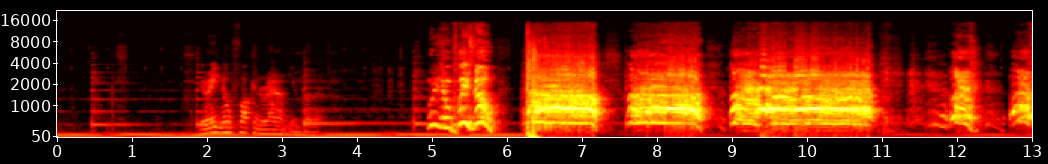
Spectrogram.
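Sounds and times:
man screaming in pain: 0:06.3 - 0:11.0, 0:11.8 - 0:13.0.

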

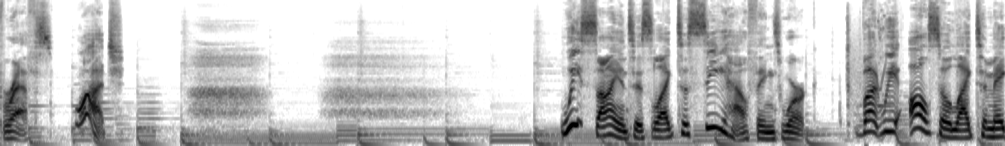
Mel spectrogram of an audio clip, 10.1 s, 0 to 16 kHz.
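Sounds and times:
woman breathing deeply: 0:01.8 - 0:05.0.

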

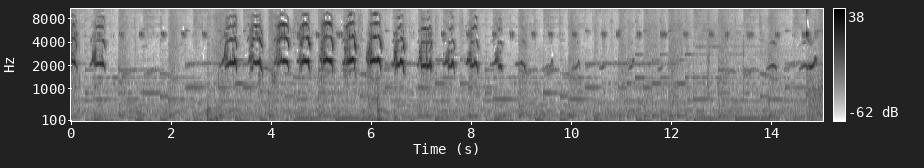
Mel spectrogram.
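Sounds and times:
background music: 0:00.0 - 0:15.0
peachick peeping: 0:00.0 - 0:15.0.

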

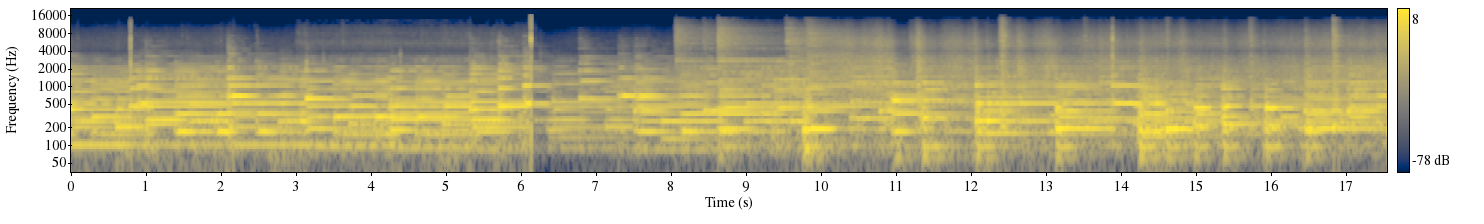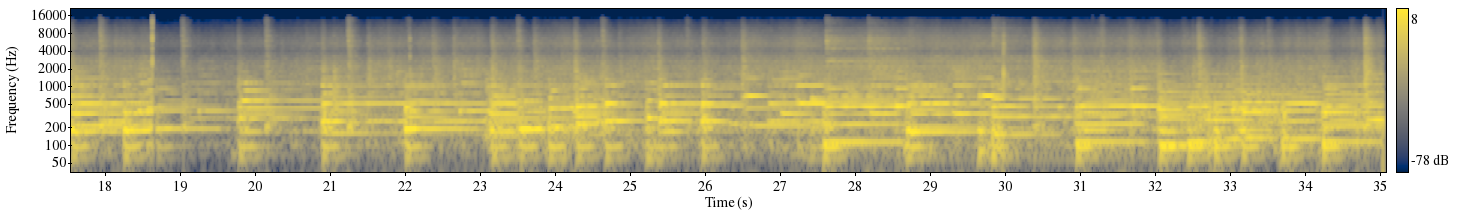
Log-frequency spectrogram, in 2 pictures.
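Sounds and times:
acoustic piano: 0:00.0 - 0:35.0
drum kit with cymbals: 0:08.0 - 0:35.0
pizzicato double bass: 0:08.2 - 0:35.0.

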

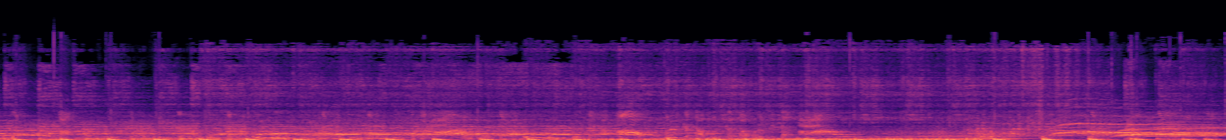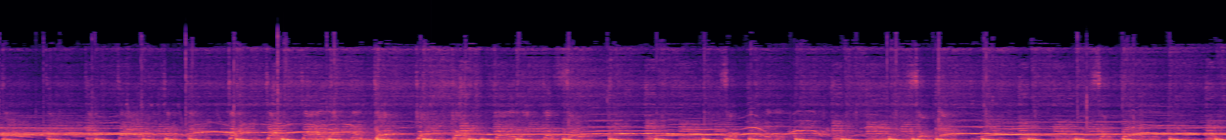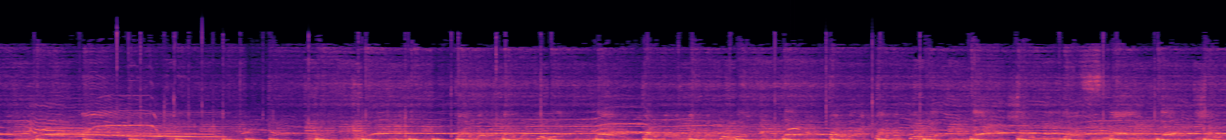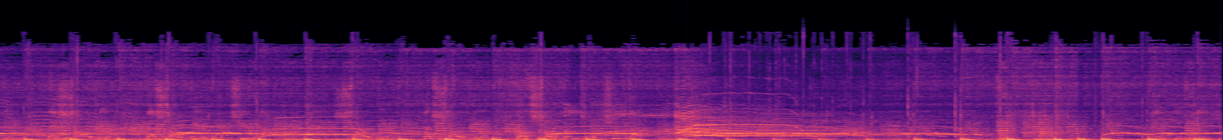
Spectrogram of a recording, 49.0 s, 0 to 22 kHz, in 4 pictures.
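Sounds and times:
audience cheering and shouting: 0:00.0 - 0:49.0
loud dance music: 0:00.0 - 0:49.0.

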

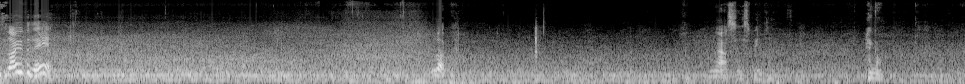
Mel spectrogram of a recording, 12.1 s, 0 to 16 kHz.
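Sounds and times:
constant low hum: 0:00.0 - 0:12.0
road traffic noise: 0:00.0 - 0:12.0.

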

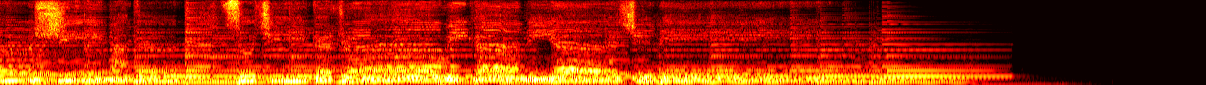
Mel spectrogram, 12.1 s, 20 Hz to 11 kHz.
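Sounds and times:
acoustic guitar strummed chord: 0:00.0 - 0:10.7.

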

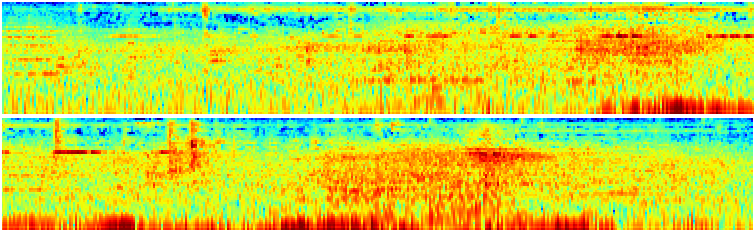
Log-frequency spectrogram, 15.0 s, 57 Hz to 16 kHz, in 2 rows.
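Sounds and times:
people talking: 0:00.4 - 0:07.0.

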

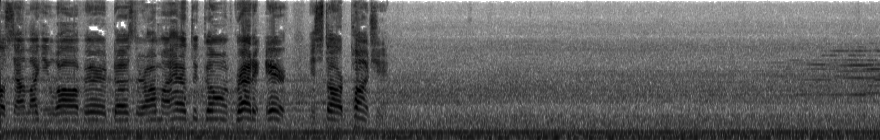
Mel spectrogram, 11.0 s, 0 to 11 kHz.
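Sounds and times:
deep hum: 0:00.0 - 0:11.0
low rumble: 0:00.0 - 0:11.0
faint high tones: 0:09.4 - 0:11.0.

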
